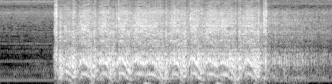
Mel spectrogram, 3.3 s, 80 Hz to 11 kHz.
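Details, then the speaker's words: Peugeot 405 Mi16 first start attempt after sitting 5 years: starter cranks about two seconds at steady rhythm with no firing; all 4 injectors suspected clogged, or ECU faulty. "-Once more. -Nothing! -So all 4 injectors are clogged."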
